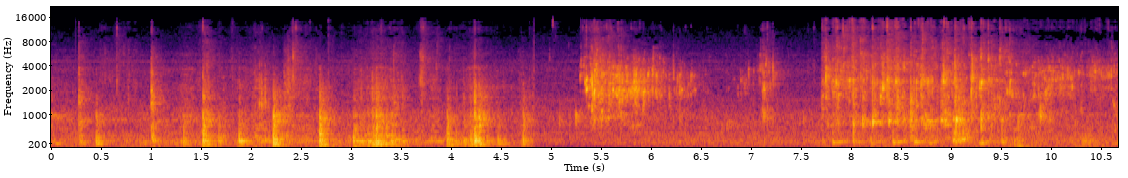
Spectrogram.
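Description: A few seconds of short clicks and knocks, then concentrated liquid baby formula poured from a can into a glass measuring bowl, running in two steady pours about five and eight seconds in.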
